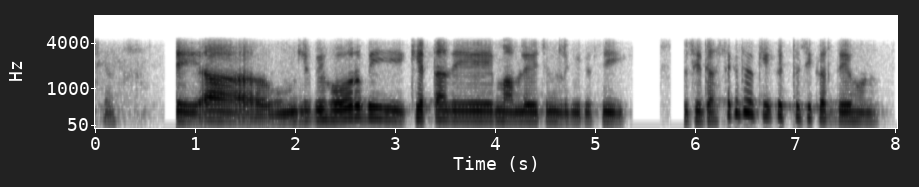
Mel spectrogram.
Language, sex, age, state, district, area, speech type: Punjabi, female, 30-45, Punjab, Fazilka, rural, conversation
